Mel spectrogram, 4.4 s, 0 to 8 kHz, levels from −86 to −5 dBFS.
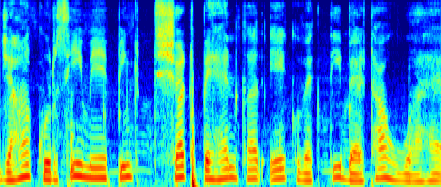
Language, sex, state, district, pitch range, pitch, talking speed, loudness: Hindi, male, Jharkhand, Ranchi, 125-165 Hz, 150 Hz, 165 wpm, -21 LUFS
